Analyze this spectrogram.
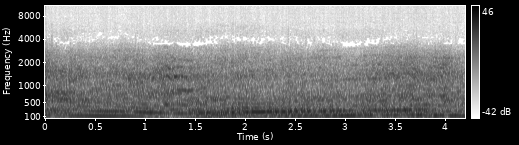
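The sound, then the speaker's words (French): A car engine hums loudly and steadily, its pitch rising slightly as the car picks up speed and pulls away from a house, leaving town toward Villard-de-Lans, with continuous road rumble and no voices. “Pour sortis de la maison, ils prennent la voiture et partent.”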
